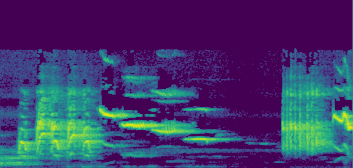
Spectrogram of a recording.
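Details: A lively hill blue flycatcher, recorded as a lure to prompt other flycatchers to sing, gives a fast, busy chatter, then a few clear high whistled phrases, a short pause, and another rapid scratchy burst.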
